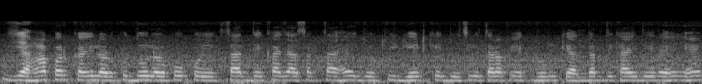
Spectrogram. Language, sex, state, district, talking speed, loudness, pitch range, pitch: Hindi, male, Chhattisgarh, Rajnandgaon, 230 wpm, -21 LUFS, 185-195 Hz, 190 Hz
